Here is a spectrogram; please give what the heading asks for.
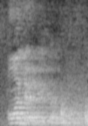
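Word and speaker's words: honorable: इसके अंदर क्या है कि एच जो है म्यूट हो गया, यानी कि वो क्या है कि साउंड लेस हो गया, एच साइलेंट है, कहने का मतलब ये हो गया। पर उसको जो प्रोनाउंस कर रहे हैं वहां पर हम एच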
